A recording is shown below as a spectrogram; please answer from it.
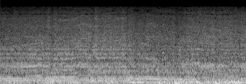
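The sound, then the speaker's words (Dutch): Onboard engine sound from Carlos Sainz's Formula 1 car at the 2023 Monaco Grand Prix, braking near the casino and getting back on the throttle: a loud, buzzing, high-revving engine with rich harmonics and no voices. “Dit zijn de onboordgeluiden aan boord van de auto van Carlos Sainz. Bij het casino. Remmen, weer op het gas.”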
